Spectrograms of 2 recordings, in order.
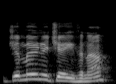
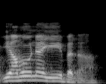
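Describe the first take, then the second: First: The name begins with a J sound. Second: The name begins with a Y sound.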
